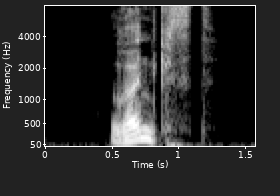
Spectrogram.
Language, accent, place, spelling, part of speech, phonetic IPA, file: German, Germany, Berlin, röntgst, verb, [ʁœntkst], De-röntgst.ogg
- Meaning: second-person singular present of röntgen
